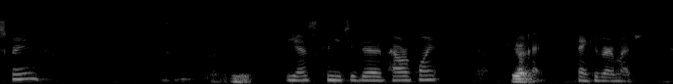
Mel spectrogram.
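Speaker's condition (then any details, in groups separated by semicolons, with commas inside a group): No condition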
